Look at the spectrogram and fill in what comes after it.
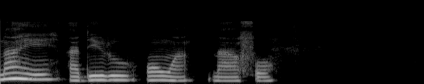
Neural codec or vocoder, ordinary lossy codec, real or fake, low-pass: none; none; real; none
